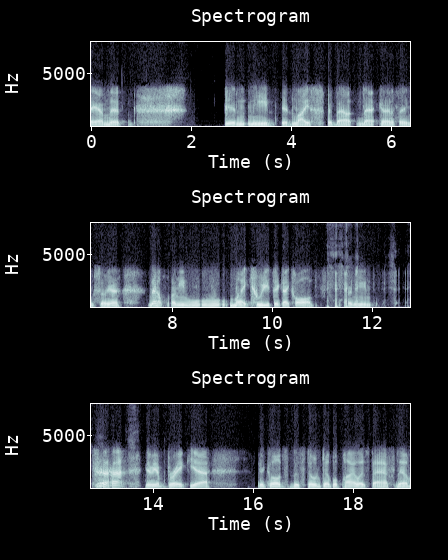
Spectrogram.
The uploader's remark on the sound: Called.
